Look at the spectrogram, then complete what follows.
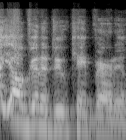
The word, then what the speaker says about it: Cape Verde: It's actually supposed to be pronounced like bird. So verd Cape Verde is actually how I've been told because then you say when it's cowboy.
